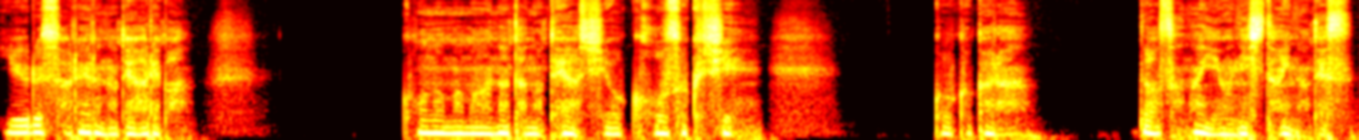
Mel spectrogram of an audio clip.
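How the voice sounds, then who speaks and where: A man playing a polite, obsessive elf priest in an ASMR role-play, speaking in a measured, gently menacing way. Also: on the low side, steady tone, breathy edge, no room sound, studio quality, heavily acted. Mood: possessive, menacing.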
